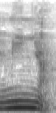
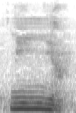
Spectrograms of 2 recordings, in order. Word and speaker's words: niña: Like when you say niña, little girl, like a little girl, niña. It's ni, N-I, and then ñ, a, niña.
